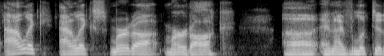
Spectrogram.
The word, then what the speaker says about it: Murdaugh: it's Alec Alex Murdock Murdoch uh and I've looked it up and it they do pronounce it Murdoch like Matt Murdock Daredevil but they it's spelled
